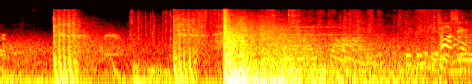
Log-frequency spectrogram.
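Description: Video game combat with a grenade throw: loud bursts of gunfire and a heavy blast land up close, with clattering effects trailing after.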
